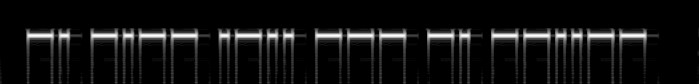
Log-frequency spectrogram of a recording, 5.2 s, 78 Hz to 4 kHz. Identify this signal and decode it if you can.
Morse code, heard as a keyed tone, about 20 wpm, 750 Hz. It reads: NYLON,
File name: Archive / 20 WPM / 20WPM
